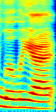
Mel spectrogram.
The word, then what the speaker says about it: Lilia: So is it Lilia? Sorry, I'm mispronouncing your name, but can That's you okay. Yeah, it's Lilia.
